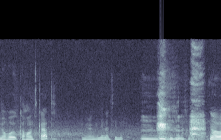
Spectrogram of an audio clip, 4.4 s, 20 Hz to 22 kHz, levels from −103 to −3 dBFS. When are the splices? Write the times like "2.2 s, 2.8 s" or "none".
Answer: none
